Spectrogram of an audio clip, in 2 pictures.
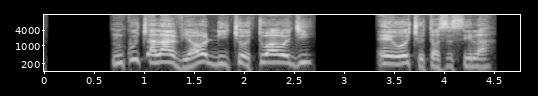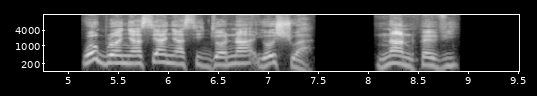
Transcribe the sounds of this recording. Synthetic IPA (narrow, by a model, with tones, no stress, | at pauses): ŋ̩˦ku˦t͡ʃa˨la˦vi˨a˨wo˦ɖi˨t͡ʃo˦t̪o˦a˨wo˦d͡ʑi˦ | e˦je˦wo˦t͡ʃo˨t̪ɔ˨s̬i˨si˦la˦ | wo˦ɡ͡blɔ˨ɲã˨si˦a˨ɲã˨si˨d͡ʒɔ˨nã˦jo˦ʃu˨a̰˨ | nã˦nɸe˦vi˦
